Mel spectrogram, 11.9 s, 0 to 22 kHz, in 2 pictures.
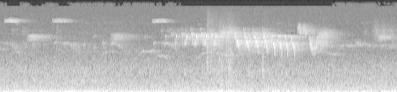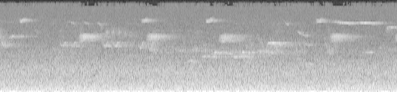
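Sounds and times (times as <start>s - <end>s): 
birds singing in a forest around a castle in Scotland: 0.0s - 11.9s.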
